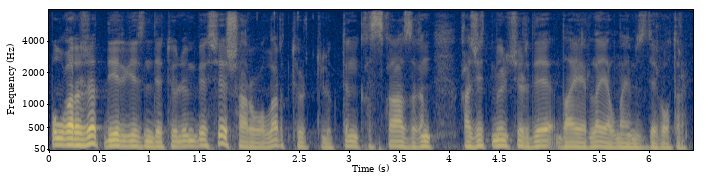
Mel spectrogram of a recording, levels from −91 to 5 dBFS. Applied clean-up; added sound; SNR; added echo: none; none; none; none.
